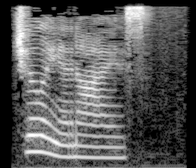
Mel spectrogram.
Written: Chileanize

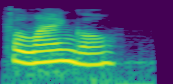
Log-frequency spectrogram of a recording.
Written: phalangal

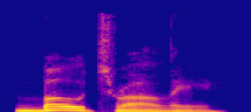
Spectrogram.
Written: bow trolley

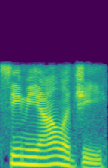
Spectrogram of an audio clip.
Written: semiology

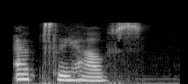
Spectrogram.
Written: Apsley House

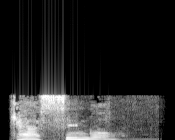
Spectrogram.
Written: cassingle

